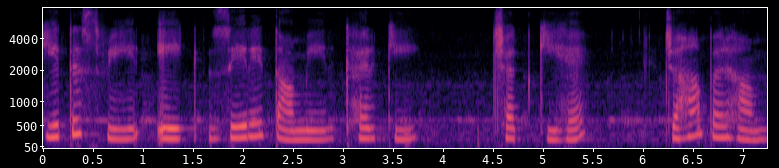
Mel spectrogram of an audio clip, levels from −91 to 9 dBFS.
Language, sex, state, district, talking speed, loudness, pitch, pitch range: Urdu, female, Andhra Pradesh, Anantapur, 110 wpm, -33 LUFS, 225 Hz, 210-265 Hz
